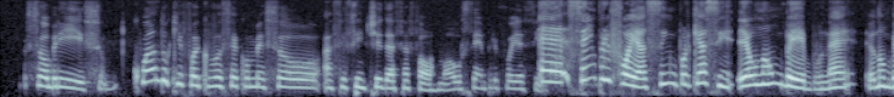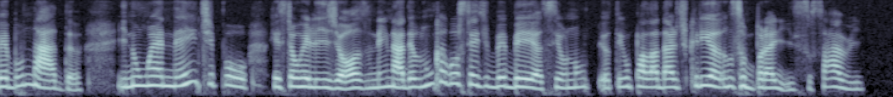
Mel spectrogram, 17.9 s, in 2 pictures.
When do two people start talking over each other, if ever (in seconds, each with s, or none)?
none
